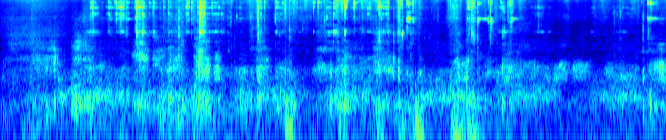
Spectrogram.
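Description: Two dogs, a Kangal and a Doberman, play-fighting: short dog vocal sounds mixed with scuffling and rustling in the grass, coming in irregular bursts.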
